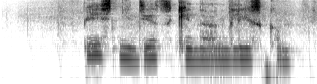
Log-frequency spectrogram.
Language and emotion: Russian, neutral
